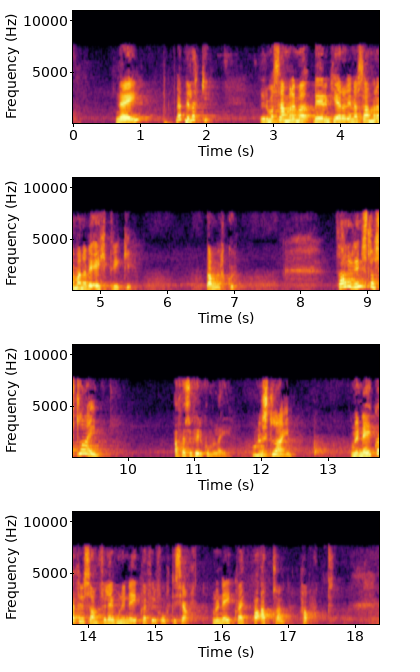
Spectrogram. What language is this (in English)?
Icelandic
